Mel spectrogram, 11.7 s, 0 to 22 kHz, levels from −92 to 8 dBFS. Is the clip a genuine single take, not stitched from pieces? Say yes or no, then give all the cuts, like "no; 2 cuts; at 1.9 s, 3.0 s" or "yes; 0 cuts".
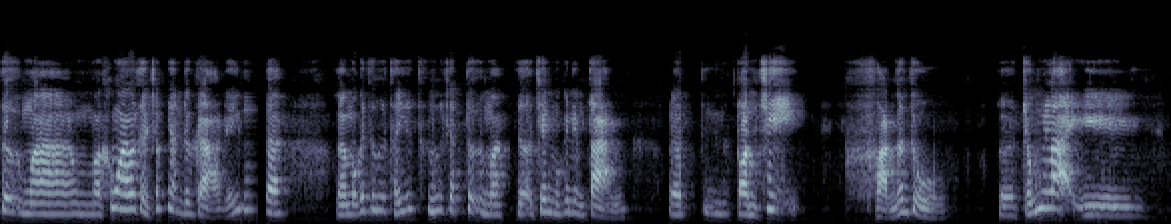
no; 2 cuts; at 2.6 s, 5.1 s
